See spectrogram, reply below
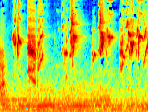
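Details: Male Javan myna song used to coax young mynas, given in four short harsh squawking bursts about half a second apart, each with a rough, buzzy tone.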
